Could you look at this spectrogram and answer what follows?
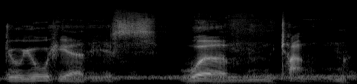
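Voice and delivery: low, slow, whispered threat; menacing whisper. Acted. King confronting the traitor, low whisper. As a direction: let the menace sit quietly.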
